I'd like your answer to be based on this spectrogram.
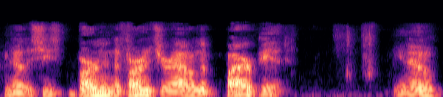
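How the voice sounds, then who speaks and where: Caught on a muffled interrogation room recording, this middle-aged suspect recounts events in an agitated, rambling, profane way. His mid-range voice is expressive and husky with a darkish tone, moving at normal speed.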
